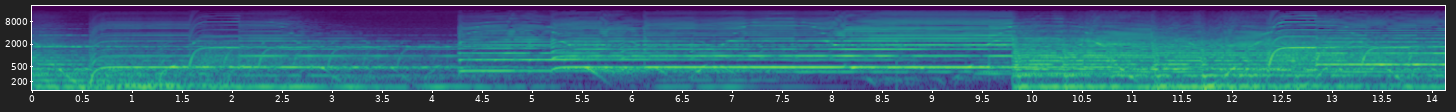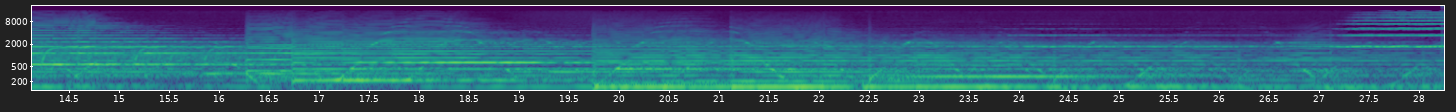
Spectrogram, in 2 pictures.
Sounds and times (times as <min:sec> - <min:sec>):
Electronica: 0:00.0 - 0:28.2
Synthesizer: 0:00.0 - 0:28.2.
